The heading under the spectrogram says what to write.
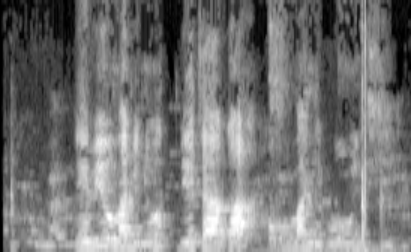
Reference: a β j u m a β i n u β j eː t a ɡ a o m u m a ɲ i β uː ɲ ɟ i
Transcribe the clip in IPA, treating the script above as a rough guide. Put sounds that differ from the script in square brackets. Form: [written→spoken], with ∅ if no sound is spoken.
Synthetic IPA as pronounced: [a→e] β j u m a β i n [u→o] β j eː t a ɡ a o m u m a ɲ i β uː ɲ ɟ i

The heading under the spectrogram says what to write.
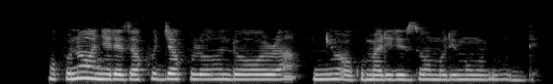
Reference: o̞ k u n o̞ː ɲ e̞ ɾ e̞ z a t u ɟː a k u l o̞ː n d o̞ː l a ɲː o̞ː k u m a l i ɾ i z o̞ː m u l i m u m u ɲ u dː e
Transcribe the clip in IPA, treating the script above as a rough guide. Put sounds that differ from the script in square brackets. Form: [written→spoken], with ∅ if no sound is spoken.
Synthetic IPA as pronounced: o̞ k u n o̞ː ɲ e̞ ɾ e̞ z a [t→k] u ɟː a k u l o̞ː n d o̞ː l a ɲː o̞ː k u m a l i ɾ i z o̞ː m u l i m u m u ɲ u dː e

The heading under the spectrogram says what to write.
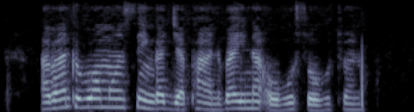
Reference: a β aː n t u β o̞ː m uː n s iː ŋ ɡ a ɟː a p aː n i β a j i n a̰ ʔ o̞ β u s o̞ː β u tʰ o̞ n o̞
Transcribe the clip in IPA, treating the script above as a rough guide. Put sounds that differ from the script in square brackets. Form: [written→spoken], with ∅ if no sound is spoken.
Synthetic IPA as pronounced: a β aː n t u β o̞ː m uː n s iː ŋ ɡ a ɟː a p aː n i β a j i n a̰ ʔ o̞ β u s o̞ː β u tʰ o̞ n o̞

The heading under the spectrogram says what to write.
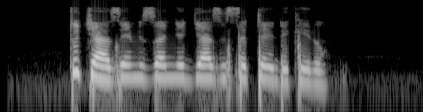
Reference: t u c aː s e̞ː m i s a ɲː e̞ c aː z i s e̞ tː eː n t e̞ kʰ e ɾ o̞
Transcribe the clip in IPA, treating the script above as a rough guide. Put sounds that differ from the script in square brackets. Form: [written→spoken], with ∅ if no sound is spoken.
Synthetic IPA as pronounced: t u c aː [s→z] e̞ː m i [s→z] a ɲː e̞ [c→ɟ] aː z i s e̞ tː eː n [t→d] e̞ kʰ e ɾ o̞

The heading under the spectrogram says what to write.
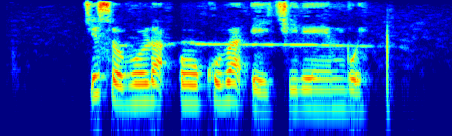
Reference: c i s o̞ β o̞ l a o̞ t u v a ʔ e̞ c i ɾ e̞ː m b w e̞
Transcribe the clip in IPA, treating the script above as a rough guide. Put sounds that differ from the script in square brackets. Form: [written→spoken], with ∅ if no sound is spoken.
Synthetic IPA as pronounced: c i s o̞ β o̞ l a o̞ [t→k] u [v→β] a ʔ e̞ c i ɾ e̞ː m b w e̞

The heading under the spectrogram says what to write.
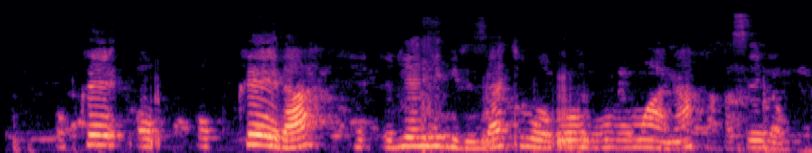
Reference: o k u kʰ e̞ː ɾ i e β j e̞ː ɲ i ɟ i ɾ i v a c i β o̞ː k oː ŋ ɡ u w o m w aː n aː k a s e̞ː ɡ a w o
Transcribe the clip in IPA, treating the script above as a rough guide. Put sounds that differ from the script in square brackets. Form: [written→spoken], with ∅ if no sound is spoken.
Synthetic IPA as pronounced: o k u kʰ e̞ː ɾ [i→a] e β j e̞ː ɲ i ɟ i ɾ i [v→z] a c i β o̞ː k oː ŋ ɡ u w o m w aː n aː k a s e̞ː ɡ a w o

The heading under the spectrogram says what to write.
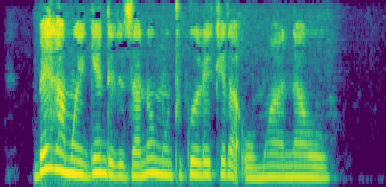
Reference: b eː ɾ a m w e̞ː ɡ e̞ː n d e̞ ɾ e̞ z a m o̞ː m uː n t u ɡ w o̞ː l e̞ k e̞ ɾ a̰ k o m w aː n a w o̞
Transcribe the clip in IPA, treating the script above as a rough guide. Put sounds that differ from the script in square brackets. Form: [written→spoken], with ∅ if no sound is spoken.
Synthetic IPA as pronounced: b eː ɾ a m w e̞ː ɡ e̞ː n d e̞ ɾ e̞ z a [m→n] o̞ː m uː n t u ɡ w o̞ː l e̞ k e̞ ɾ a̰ [k→ʔ] o m w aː n a w o̞

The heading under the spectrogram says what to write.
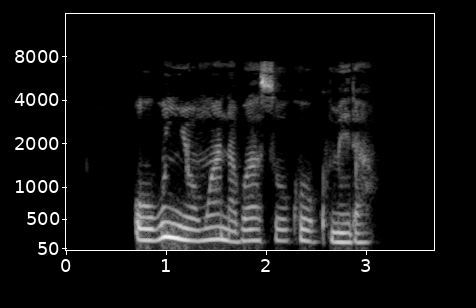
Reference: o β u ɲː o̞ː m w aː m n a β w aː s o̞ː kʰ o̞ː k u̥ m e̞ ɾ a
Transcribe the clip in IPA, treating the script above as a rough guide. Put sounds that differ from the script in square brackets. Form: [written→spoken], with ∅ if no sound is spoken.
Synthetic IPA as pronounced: o β u ɲː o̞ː m w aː [m→∅] n a β w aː s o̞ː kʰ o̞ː k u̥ m e̞ ɾ a

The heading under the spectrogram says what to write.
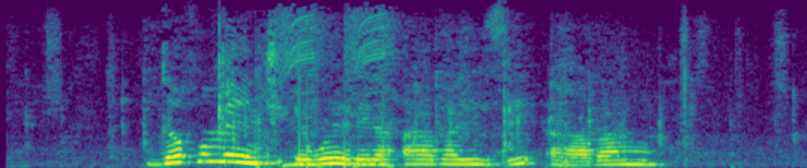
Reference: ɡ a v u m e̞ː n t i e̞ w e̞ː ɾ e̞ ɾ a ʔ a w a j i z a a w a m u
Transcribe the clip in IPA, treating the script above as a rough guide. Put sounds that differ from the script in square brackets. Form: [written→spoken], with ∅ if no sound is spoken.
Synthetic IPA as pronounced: ɡ a v u m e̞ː n t i e̞ w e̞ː ɾ e̞ ɾ a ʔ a [w→β] a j i z [a→i] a [w→β] a m u

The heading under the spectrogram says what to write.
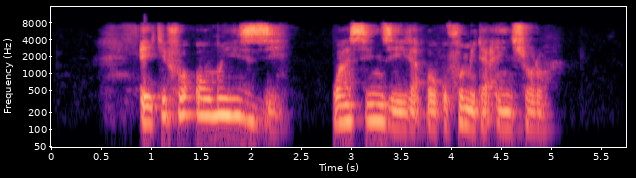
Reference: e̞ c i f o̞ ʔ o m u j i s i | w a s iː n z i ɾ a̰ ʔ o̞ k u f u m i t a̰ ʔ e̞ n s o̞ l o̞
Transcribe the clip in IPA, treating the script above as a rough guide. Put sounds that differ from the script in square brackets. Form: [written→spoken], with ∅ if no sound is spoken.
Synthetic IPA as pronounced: e̞ c i f o̞ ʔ o m u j i [s→z] i | w a s iː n z i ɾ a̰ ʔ o̞ k u f u m i t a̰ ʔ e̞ n s o̞ l o̞

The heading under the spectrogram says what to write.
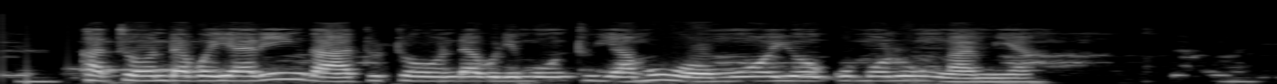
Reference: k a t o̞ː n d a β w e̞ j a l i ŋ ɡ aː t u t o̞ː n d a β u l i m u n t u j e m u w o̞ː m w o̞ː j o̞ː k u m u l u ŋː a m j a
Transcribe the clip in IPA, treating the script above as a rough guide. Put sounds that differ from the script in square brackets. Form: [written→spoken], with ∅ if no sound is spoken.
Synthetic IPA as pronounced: k a t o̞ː n d a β w e̞ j a l i ŋ ɡ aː t u t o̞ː n d a β u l i m [u→uː] n t u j [e→a] m u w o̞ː m w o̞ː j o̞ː [k→ɡ] u m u l u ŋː a m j a

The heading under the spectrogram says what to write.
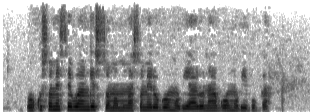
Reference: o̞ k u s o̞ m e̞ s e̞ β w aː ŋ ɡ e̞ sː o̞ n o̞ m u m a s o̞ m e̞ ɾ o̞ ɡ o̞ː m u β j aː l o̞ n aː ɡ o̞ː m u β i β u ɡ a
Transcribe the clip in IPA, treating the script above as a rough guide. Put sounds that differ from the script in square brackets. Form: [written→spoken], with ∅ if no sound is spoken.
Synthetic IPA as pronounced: o̞ k u s o̞ m e̞ s e̞ β w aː ŋ ɡ e̞ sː o̞ [n→m] o̞ m u m a s o̞ m e̞ ɾ o̞ ɡ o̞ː m u β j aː l o̞ n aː ɡ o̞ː m u β i β u ɡ a

